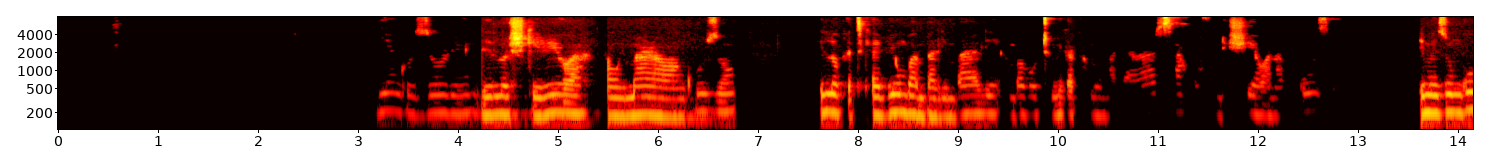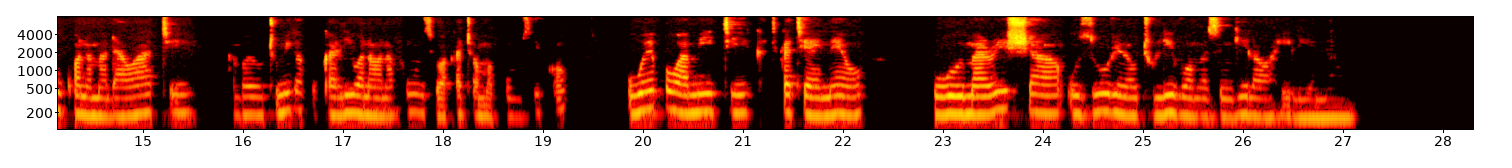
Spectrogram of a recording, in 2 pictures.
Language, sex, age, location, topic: Swahili, female, 25-35, Dar es Salaam, education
